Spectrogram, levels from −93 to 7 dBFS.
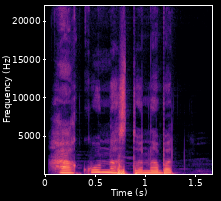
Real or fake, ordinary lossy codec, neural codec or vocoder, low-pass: real; none; none; none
